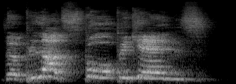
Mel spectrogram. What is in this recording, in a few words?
See Player Shout, Female, Soldier; Dialog; Barks; Battle; Sinecure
